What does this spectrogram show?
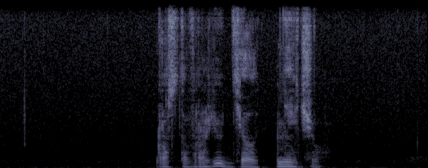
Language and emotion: Russian, neutral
